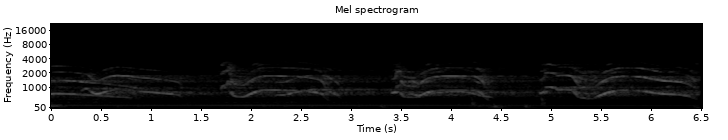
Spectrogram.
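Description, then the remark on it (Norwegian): A chorus of jackals howling around a town in the evening, in overlapping, wavering wails that rise and fall in several bursts, with a low steady hum underneath. “Nei, sier hun, men jeg hører dem hver kveld, de står rundt byen og uler.”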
